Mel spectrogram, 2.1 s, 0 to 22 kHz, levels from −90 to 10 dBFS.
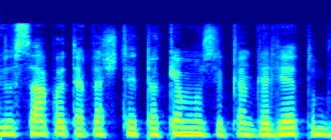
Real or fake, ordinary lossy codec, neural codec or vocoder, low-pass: fake; MP3, 64 kbps; codec, 24 kHz, 1 kbps, SNAC; 10.8 kHz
